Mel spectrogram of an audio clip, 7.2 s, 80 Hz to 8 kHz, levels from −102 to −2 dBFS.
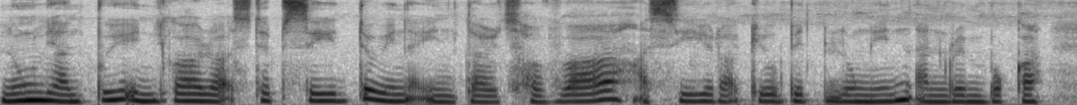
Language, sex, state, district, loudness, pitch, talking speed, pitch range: Mizo, female, Mizoram, Aizawl, -16 LUFS, 195 Hz, 150 wpm, 180-210 Hz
